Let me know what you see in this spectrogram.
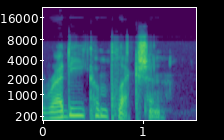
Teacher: this word complexion the x is really a ks combination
